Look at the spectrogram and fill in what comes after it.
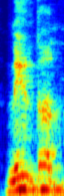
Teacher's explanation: विसर्ग का आधा र में परिवर्तन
